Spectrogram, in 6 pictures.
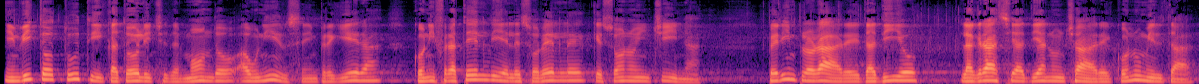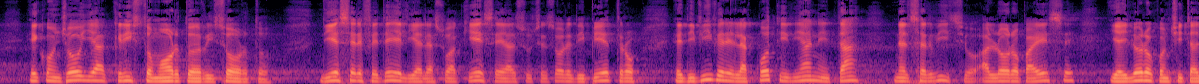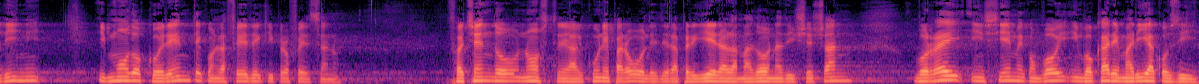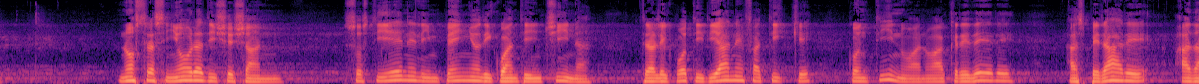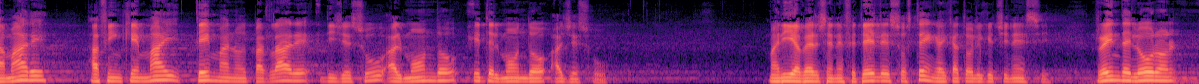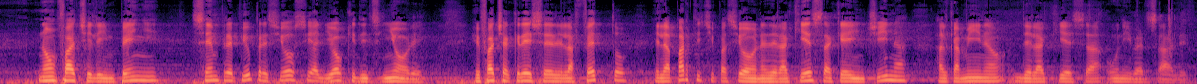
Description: Il Papa, al termine dell’udienza generale, l'ha ricordata.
